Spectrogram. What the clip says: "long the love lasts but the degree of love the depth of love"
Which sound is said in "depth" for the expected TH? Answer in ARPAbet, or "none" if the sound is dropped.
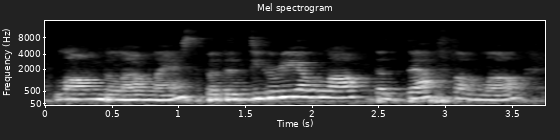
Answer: TH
